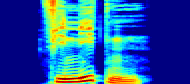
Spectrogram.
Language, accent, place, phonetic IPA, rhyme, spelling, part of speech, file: German, Germany, Berlin, [fiˈniːtn̩], -iːtn̩, finiten, adjective, De-finiten.ogg
- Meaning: inflection of finit: 1. strong genitive masculine/neuter singular 2. weak/mixed genitive/dative all-gender singular 3. strong/weak/mixed accusative masculine singular 4. strong dative plural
